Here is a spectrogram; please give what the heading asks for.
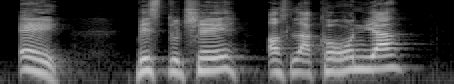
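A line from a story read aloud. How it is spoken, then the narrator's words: Calling out. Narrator (German): rief mich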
